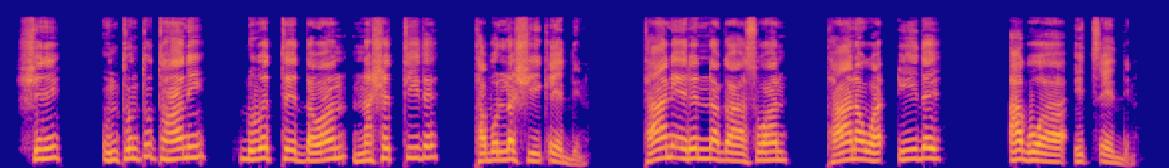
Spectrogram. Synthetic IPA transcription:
ʃɪn | ʔʊnt̪ːʊnt̪̬ːʊt̪aːnɪ | ɗʊbɛt̪ːe̞ːd̪ːɐwaːnːɐʃɛt̪ːiːd̪ɛ | t̪ɐbɔlːɐʃiːkʼe̞ːd̪ːɪ̰nɐ | t̪aːnɪɛɾɛnːɐɡaːsʊwaːn | t̪aːnɐwɐɗːiːd̪ɛ | ɐɡʊwaːɪt͡sʼːe̞ːd̪ːɪ̰nɐ

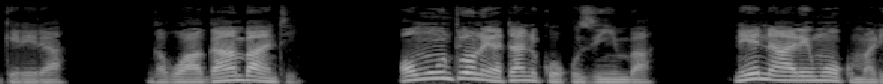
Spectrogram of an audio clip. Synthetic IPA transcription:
keɾeɾa̰ | ŋɡaβwaːɡaːmbaːnti | o̞muːntuo̞no̞jataːndiko̞ːkuziːmba | nenaːlemwo̞ːkumali

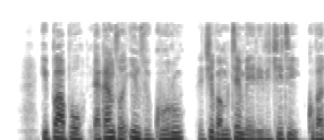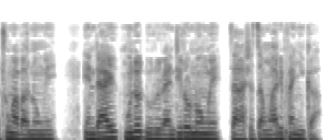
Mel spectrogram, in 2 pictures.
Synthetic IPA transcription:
ipapo̞ndakanzwoʔinzwiɡʱuɾu | rit͡ʃib͡vamute̞mbe̞ririt͡ʃitikuʋatʰumwaʋano̞ːmwe̞ | endaimundo̞ɗururandiɾo̞no̞mwe̞d͡zaːʃad͡zamwaɾipaɲiːka

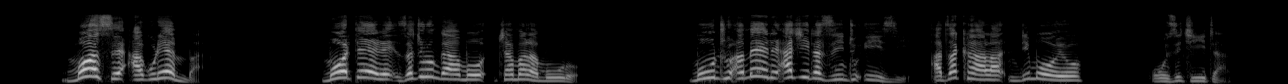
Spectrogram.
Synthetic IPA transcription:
mɔsɛʔak̬ulɛːmba̰ | mɔtɛɾɛzat͡ʃiluŋɡamɔt͡ʃamalamuːlɔ̰ | muntʰuʔamɛnɛʔat͡ʃitazintʰuʔizḭ | ad͡zakʰalandimɔjɔ | pɔuzit͡ʃiːta̰

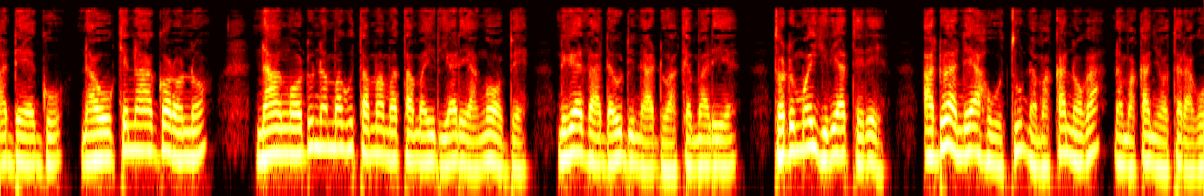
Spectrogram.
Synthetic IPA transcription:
dɛːɡo | naokenaːɡɔɾɔnɔ | naːŋɔdunamaɣutamamatamaiɾiaɾeaŋɔbɛ | neɣɛːðaːdaudinaːdoakɛmaɾeɛ | tɔːdomwɔiɣiɾeateɾe | adoaneaɦoːtunamakanɔɣanamakaɲɔːtɛɾaɣo

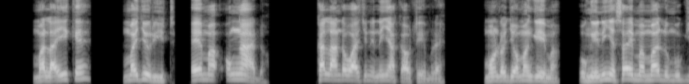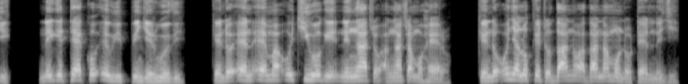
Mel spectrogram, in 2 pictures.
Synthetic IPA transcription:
malaɪkɛ | mad͡ʒoɾit | ɛmaʔɔŋadɔ̰ | kalandɔwat͡ʃnɪnɪɲakaɔtɪmɾɛ | mɔndɔd͡ʒɔmaŋɡɪma | oŋeniɲasajemamalomoɡik̚ | nɪɡɪtɛkɔʔewipɪɲd͡ʒeɾwod̪i | kendoʔɛnɛmaʔot͡ʃiwoɡɪnɪŋatɔʔa̰ŋatamɔɦɛɾɔ̰ | kendoɔɲaloketod̪anɔad̪anamɔndɔtɛlned͡ʒi

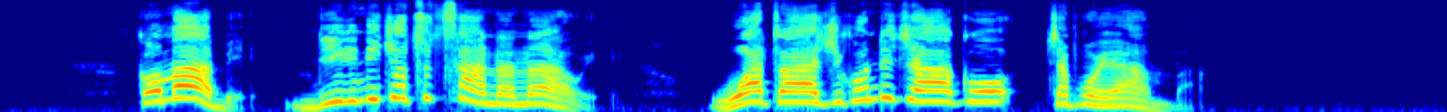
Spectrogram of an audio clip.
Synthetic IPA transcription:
kɔmaɓɛ | ndinindit͡ʃɔt͡sʰɔt͡sʰananawɛ | watat͡ʃikɔndit͡ʃakɔt͡ʃap̬ɔjaːmba̰

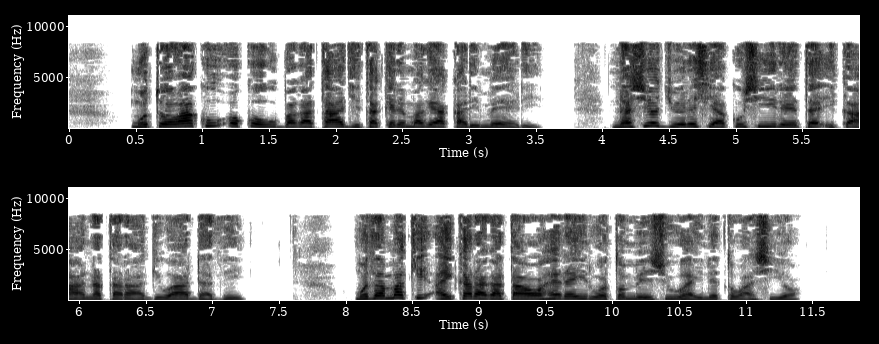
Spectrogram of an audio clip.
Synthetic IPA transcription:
motwɛwakuʔokohubaɣataːd͡ʑitakeɾemaɣeakaɾimɛɾi | naɕjɔd͡ʒweɾeɕjakuɕiːɾetɛʔikahanataɾaɡiwadaði | moðamakiʔaikaɾaɣataɔɦɛɾɛiɾwɔtomeːɕuːhainetowaɕiɔ

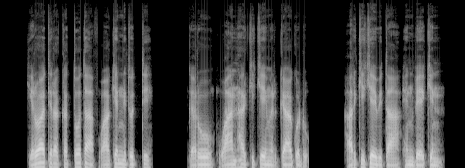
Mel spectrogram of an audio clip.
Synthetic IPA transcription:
jɛɾo̞ːɐt̪ɪɾɐkːɐt̪ːo̞ːt̪aːfwaːkɛnːɪt̪ʊt̪ːɪ | ɡ̥ɐɾuːwʔaːnɦɐɾkɪke̞ːmɪɾɡaːɡɔᶑʊ̰ | hɐ̰ɾkɪke̞ːbɪt̪aːhɪnbe̞ːkɪn

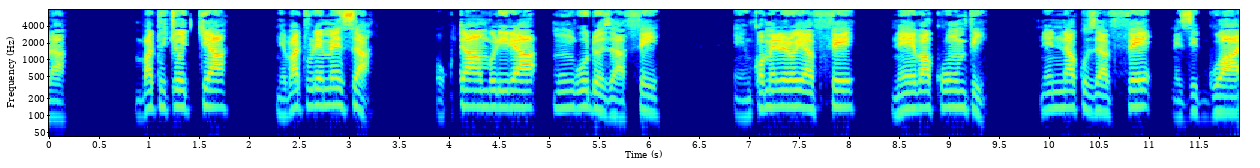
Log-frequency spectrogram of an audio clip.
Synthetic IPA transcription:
la̰ | βatuco̞cːa | ne̞βatule̞me̞sa̰ | o̞ku̥taːmbuliɾamuːŋɡudo̞zafːe̞ː | ŋko̞me̞ɾe̞ɾo̞jafːe̞ | ne̞ːβakuːmpi | ne̞nːakuzafːe̞ | ne̞ziɡwaː

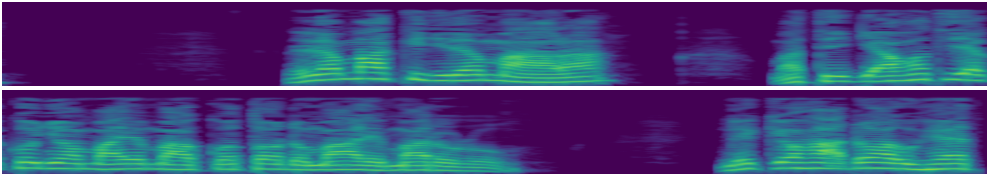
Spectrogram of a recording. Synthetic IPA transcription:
neɾeamakiɲiɾɛmaːɾa | matiɡeaɦɔtiɾɛkoɲwamaemakwɔtɔːdomaɾemaɾoɾo̰ | nekeɔɦadohauɦɛ

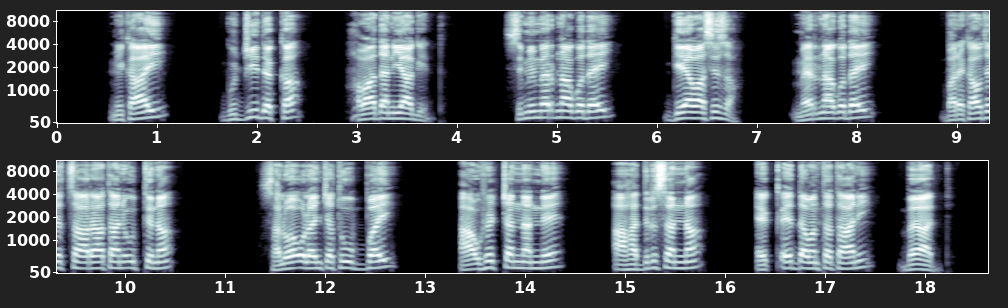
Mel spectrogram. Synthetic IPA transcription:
mɪkaːjɪ | ɡʊd͡ʒːiːd̪ɛkːɐ | hɐwaːd̪ɐnjaːɡe̞̰ːd̪ːɐ̥ | sɪmɪmɛɾnaːɡɔd̪ɐj | ɡɛjawaːsɪs̬ɐ̰ | mɛɾnaːɡɔd̪ɐj | bɐɾɛkɐwʊt̪ɛt͡sːaːɾaːt̪aːnɪʊt̪ːɪnɐ | sɐlʊwaːɔlɐnt͡ʃːɐt̪ʊʊbːɐj | aːʊʃɛt͡ʃːɐnːɐnːɛ | aːɦɐd̪ɪɾsɐnːɐ | ɛkʼːe̞ːd̪ːɐwɐnt̪ːɐt̪aːnɪ | bɛʔaːd̪ːɪ̥

